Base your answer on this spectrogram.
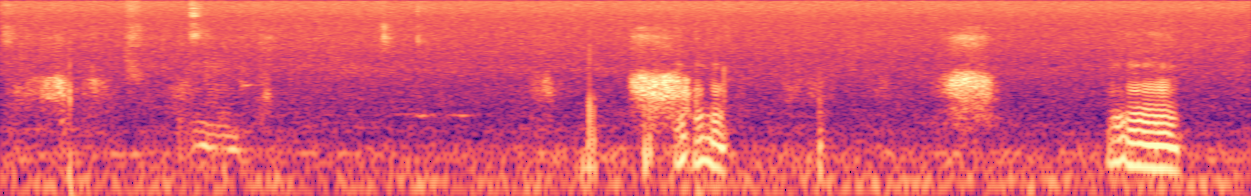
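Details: Bubbles, a Russian Blue cat, snores while sleeping in an awkward position; two short rasping snores with low buzzy harmonics arrive near the middle and at the end, separated by faint clicks and quiet room hiss.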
